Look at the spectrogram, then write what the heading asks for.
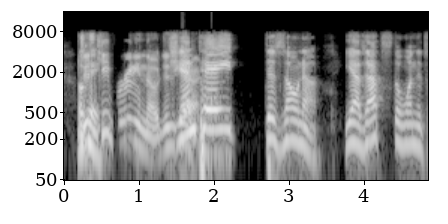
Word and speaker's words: Gente de Zona: Well, for starters, that is pronounced gente de zona. Gente, like a J. I mean, like a J. Well, in Spanish is J, but it's like a H for us.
